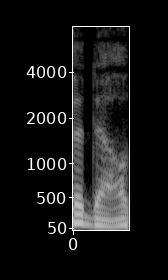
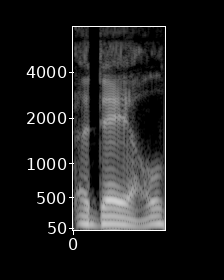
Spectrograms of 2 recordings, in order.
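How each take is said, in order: First: The last syllable sounds like 'dell'. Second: The last syllable sounds like 'Dale'. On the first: This is how most people say the name. "that's what everyone started saying" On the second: This is how the singer herself says her name. "the proper pronunciation is [name]"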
